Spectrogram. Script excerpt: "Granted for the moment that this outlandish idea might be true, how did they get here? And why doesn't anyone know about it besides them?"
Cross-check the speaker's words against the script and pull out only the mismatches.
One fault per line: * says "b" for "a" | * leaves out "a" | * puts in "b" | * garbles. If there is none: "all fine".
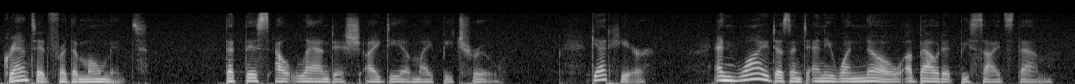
* leaves out "how did they"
